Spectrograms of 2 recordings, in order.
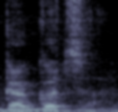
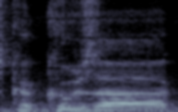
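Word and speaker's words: cucuzza: I like to use the pronunciation gagutsa. Some people gaguts, others kakuza, kakuzi, bottleneck gourd, bottleneck squash.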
